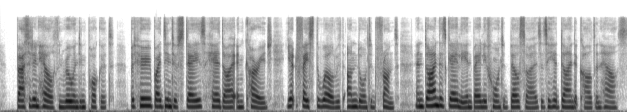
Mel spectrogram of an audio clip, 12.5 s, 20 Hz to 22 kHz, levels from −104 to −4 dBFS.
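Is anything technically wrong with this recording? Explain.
No, nothing is technically wrong with this speech recording. Nothing in it points to a problem with how the audio was captured, processed or delivered.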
